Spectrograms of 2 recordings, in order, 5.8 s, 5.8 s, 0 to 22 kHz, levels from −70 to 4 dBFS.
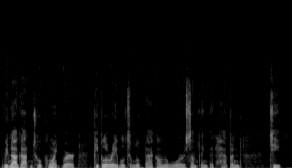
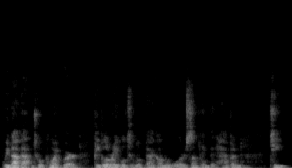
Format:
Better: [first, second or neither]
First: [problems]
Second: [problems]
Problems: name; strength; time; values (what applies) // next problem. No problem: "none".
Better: first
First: none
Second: off-mic speech; far // room echo; slight; dies away in 0.3 s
